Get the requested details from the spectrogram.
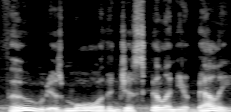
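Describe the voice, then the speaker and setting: A put-on character voice at a low-to-middle pitch swings very widely in pitch at a moderate pace. Background noise is clear. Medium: read story. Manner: quiet, measured.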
